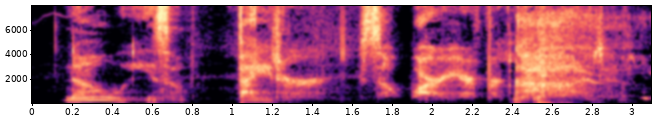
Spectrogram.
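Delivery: whispered, dripping with sarcasm.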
